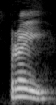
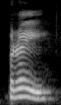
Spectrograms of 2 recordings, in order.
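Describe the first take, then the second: Both takes have the same delivery.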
